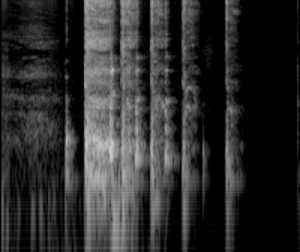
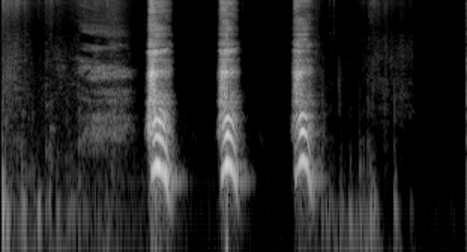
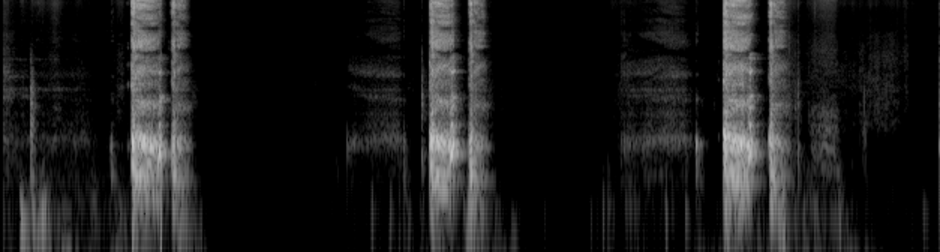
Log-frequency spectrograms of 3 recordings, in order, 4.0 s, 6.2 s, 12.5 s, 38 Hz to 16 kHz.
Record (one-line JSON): {"cough_length": "4.0 s", "cough_amplitude": 32768, "cough_signal_mean_std_ratio": 0.38, "exhalation_length": "6.2 s", "exhalation_amplitude": 32768, "exhalation_signal_mean_std_ratio": 0.29, "three_cough_length": "12.5 s", "three_cough_amplitude": 32768, "three_cough_signal_mean_std_ratio": 0.28, "survey_phase": "beta (2021-08-13 to 2022-03-07)", "age": "45-64", "gender": "Female", "wearing_mask": "No", "symptom_cough_any": true, "symptom_runny_or_blocked_nose": true, "symptom_sore_throat": true, "symptom_fatigue": true, "symptom_headache": true, "symptom_onset": "4 days", "smoker_status": "Ex-smoker", "respiratory_condition_asthma": false, "respiratory_condition_other": false, "recruitment_source": "Test and Trace", "submission_delay": "2 days", "covid_test_result": "Positive", "covid_test_method": "RT-qPCR", "covid_ct_value": 25.3, "covid_ct_gene": "ORF1ab gene", "covid_ct_mean": 25.6, "covid_viral_load": "4000 copies/ml", "covid_viral_load_category": "Minimal viral load (< 10K copies/ml)"}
